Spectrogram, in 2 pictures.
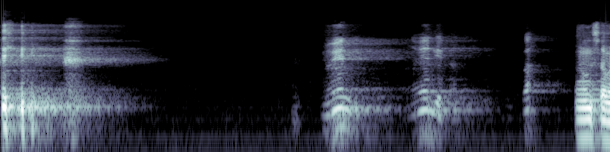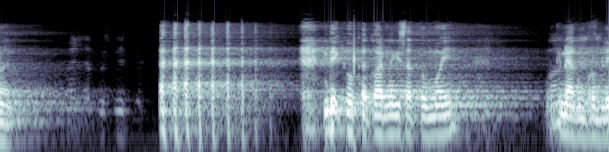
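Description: A middle-aged man sings close to a microphone, in short phrases with pauses.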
